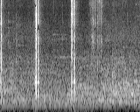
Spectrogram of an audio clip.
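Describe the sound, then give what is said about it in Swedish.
White slime being squished and played with, giving two sharp, crackly wet pops about a second apart, followed by softer squelching noises over a faint steady background hiss. No one speaks. “Ja, vitt slime som någon mojsar med.”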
